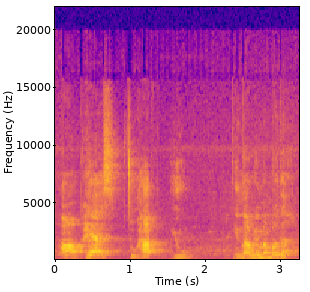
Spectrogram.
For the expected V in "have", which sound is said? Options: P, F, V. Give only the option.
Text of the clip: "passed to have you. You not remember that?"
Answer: P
